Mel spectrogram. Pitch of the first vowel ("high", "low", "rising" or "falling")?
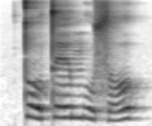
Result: falling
